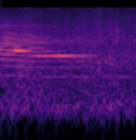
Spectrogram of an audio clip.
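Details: Havana Brown cat in Bad Gastein giving a thin, high-pitched meow lasting about half a second. It starts level and steps slightly lower, with faint harmonics, over steady background hiss.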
